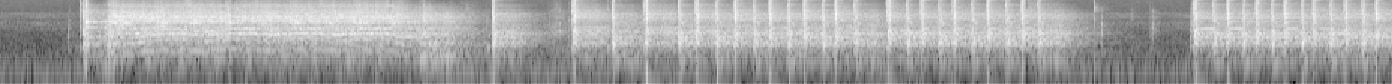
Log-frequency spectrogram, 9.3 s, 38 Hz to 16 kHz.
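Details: 1974 Datsun engine on a homemade trike, with 30 compression suggesting stuck rings and an iffy, sticking starter: bursts of fast, uneven cranking chatter about three turns a second, stopping and restarting; the engine never catches.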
